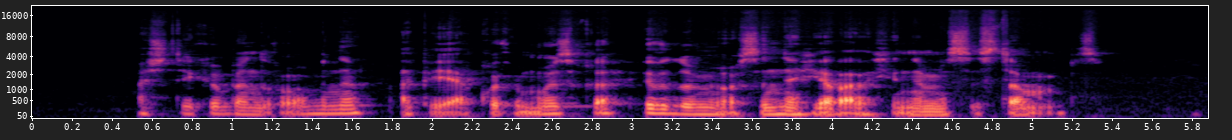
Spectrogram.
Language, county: Lithuanian, Vilnius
